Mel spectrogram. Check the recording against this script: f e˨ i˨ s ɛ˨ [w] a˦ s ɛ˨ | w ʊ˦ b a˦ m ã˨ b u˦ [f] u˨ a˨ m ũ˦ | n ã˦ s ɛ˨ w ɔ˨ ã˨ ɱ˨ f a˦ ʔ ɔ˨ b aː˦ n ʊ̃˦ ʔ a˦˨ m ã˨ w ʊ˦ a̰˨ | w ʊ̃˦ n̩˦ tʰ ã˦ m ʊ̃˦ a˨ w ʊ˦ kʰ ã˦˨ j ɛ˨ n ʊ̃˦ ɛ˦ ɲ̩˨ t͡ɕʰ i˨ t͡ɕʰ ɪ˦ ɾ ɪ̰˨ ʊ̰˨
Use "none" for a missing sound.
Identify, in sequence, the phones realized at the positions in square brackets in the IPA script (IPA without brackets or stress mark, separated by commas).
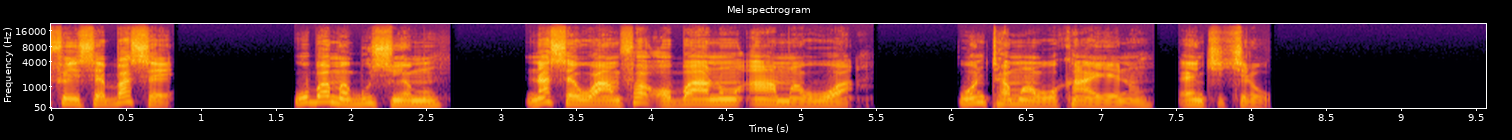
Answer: b, s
